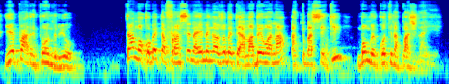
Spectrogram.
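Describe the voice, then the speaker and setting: A Congolese man with a strongly husky, breathy voice pitched high for a man. He delivers heated political commentary with a Congolese French accent. His pitch swings widely as he fires off rhetorical questions. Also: darkish tone. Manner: emphatic, rhetorical questions, mixes French and Lingala. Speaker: online commentator.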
